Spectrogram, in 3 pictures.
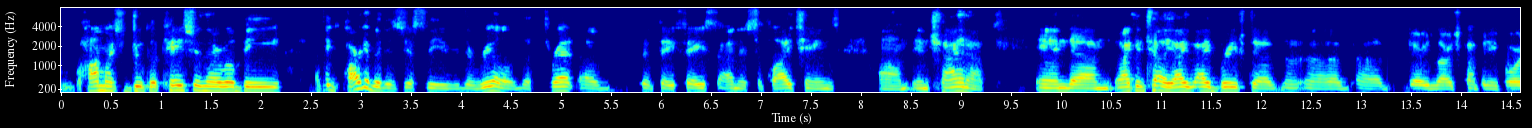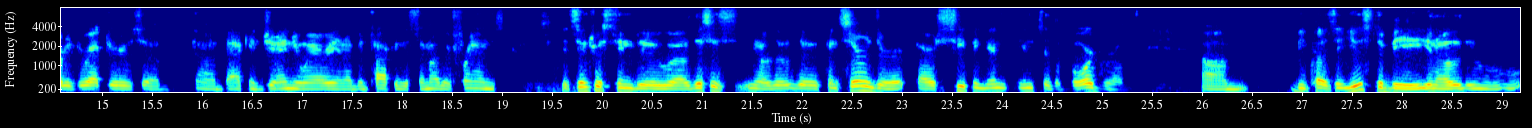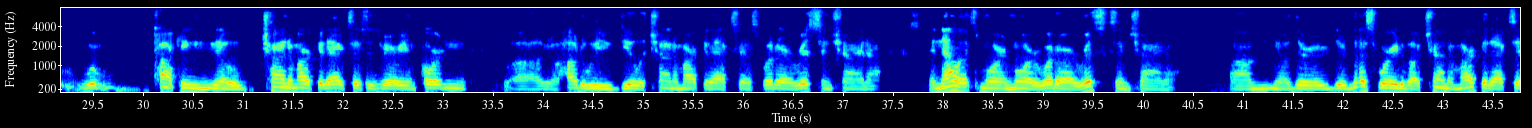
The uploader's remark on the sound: To maintain social distancing this interview was recorded over the web.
